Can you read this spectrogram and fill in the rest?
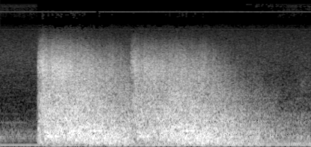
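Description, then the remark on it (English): Small unmanned rocket ships, camera drones, launch from a spacecraft orbiting Mars with an abrupt blast that swells into a loud, hissing roar, a second surge following a moment later before the rumble slowly fades. No one speaks. “Those small unmanned rocket ships you see leaving us will shortly be sending back television pictures as they fly near the surface, but we'll continue our view from orbit also.”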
